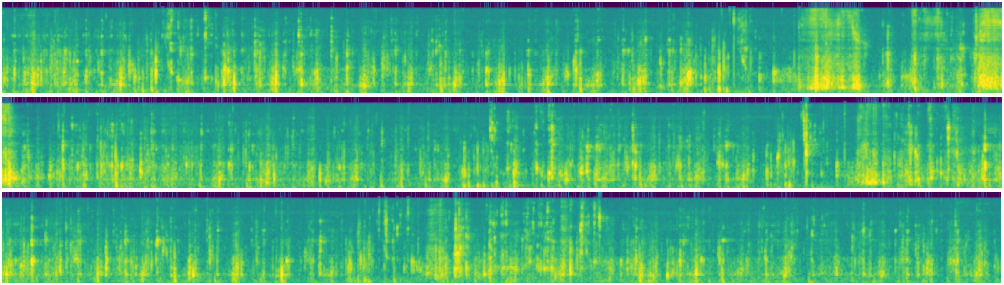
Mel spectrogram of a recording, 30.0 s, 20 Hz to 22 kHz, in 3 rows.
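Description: Close-miked chewing and biting of jackfruit and toddy palm fruit, with crunching bites and wet mouth sounds. The loudest bites come about 8 and 10 seconds in.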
